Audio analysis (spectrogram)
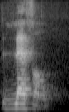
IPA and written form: ˈlevəl (level)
